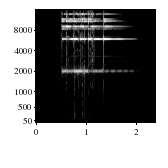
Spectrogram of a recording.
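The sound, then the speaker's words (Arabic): A bell rung in a stage play to summon a servant gives a bright, loud metallic trill. It rings clear for about a second and a half, then fades out. “حضرتك ضربت الجرس؟”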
